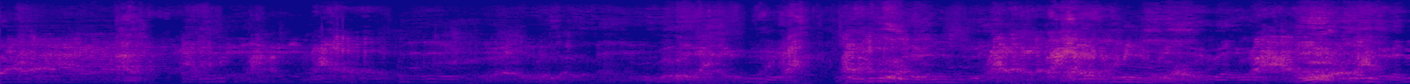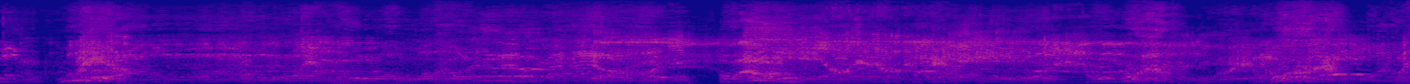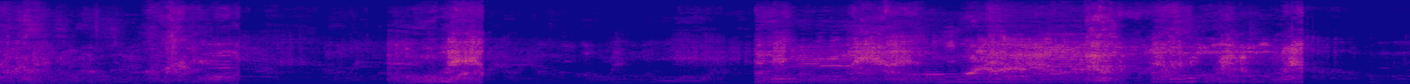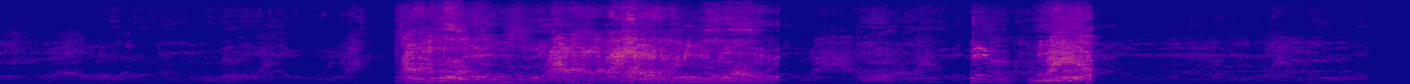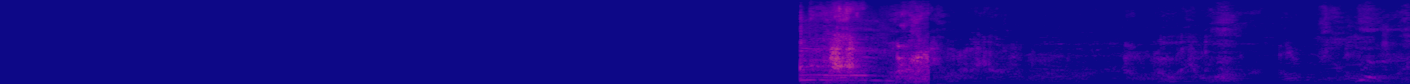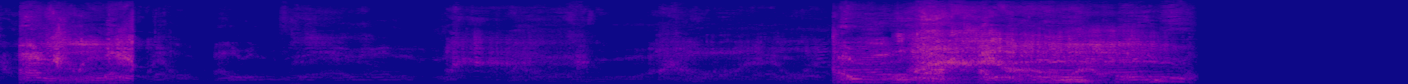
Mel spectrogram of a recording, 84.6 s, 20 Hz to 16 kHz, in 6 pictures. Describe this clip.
Zombie Group 8B
Multiple people pretending to be zombies, uneffected.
